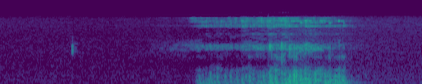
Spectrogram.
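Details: Adult man snoring loudly during sleep, as reported by his partner: a single loud, rough snore on breathing in, rising and then stopping, after near silence.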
